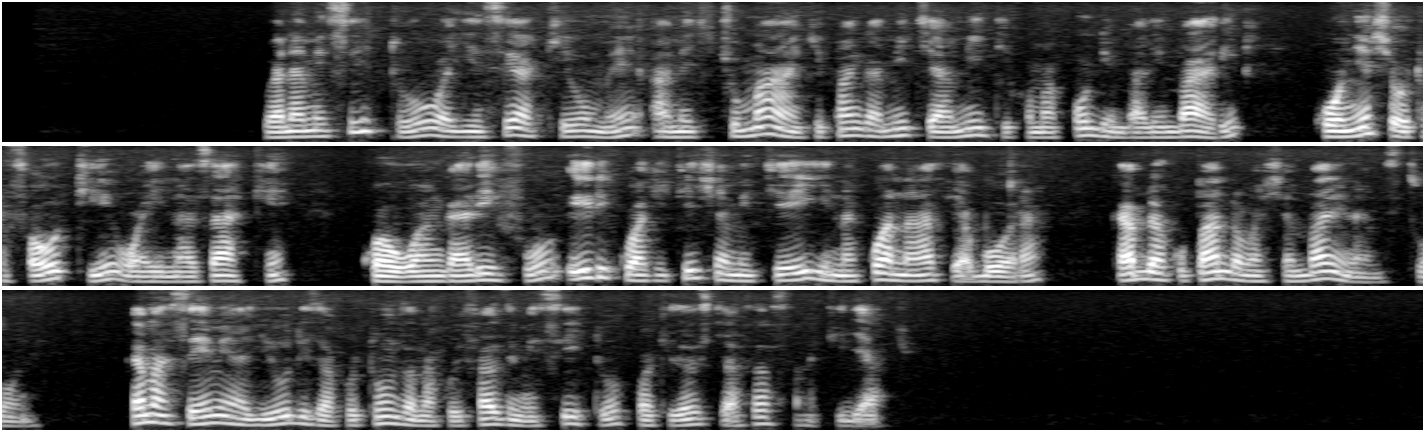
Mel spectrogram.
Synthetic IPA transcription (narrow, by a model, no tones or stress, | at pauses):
wanamisituwaʄinsiajakʰiumɛʔa̰mɛt͡ʃumaːkipaŋɡamit͡ʃijamitikwamakundimbalimbali | kuɔɲɛʃautɔfautʰiwainazakʰɛ | kwauaŋɡalifuʔilikuhakikiʃamit͡ʃɛhiːnakuwanaafja̰ɓɔɾa | kablakupandwamaʃambaninam̩stuni | kamasɛhɛmujaʄuhuɗizakutunzanakuhifazimisitukwakizazit͡ʃa̰sasanakiʄa̰t͡ʃɔ̥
